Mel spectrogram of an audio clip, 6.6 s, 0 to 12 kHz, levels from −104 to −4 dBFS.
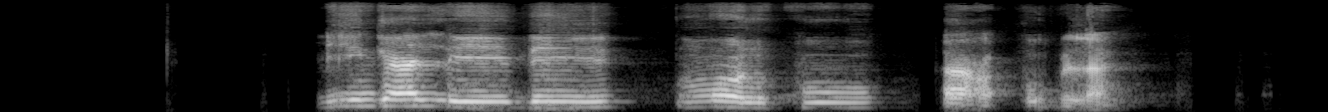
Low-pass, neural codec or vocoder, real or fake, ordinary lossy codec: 10.8 kHz; codec, 44.1 kHz, 2.6 kbps, SNAC; fake; AAC, 48 kbps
